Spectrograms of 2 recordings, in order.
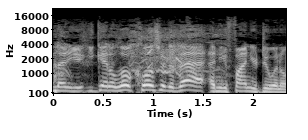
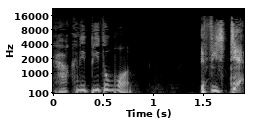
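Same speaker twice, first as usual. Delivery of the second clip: breathy, hushed, with marked rising inflection; 4 semitones higher, 7 dB quieter than usual. Quoting a movie character's line to fellow guests: Cypher impression. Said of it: "I always like to quote, uh, Cypher".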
